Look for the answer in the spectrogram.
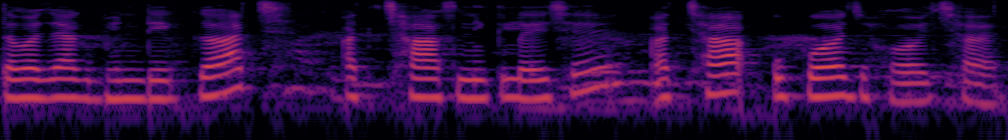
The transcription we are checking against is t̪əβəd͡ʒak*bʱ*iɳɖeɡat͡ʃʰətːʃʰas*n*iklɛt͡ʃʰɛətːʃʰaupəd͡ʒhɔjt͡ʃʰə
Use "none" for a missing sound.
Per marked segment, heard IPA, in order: bʱ, n

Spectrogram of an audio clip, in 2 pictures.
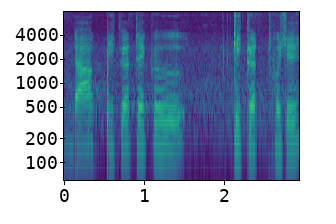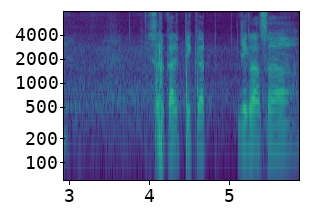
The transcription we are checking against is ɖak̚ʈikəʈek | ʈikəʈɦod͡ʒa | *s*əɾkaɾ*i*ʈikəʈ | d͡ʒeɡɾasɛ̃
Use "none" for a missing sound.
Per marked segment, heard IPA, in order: s, i

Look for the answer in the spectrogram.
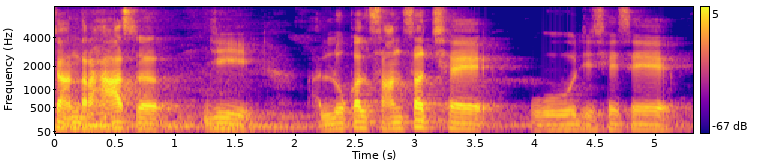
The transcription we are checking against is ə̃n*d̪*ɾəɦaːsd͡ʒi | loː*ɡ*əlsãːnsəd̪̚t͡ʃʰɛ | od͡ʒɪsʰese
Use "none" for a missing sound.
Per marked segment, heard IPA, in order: d̪, k

